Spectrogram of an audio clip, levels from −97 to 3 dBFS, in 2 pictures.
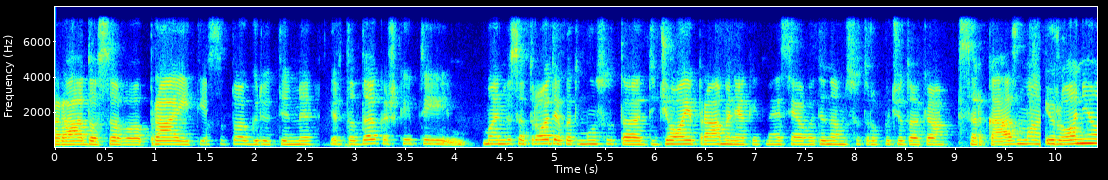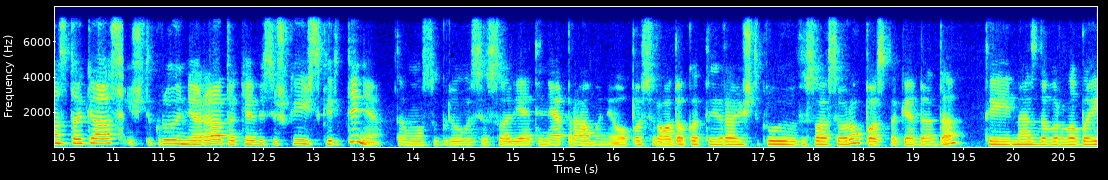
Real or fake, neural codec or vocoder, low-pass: real; none; 7.2 kHz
